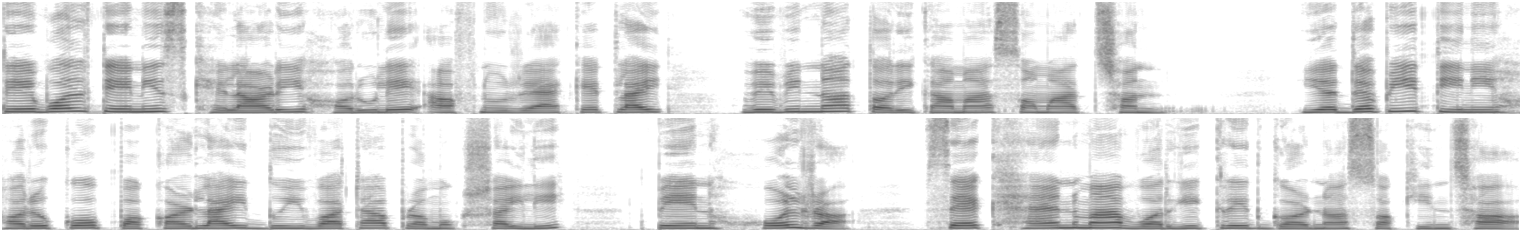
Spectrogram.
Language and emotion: Nepali, neutral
